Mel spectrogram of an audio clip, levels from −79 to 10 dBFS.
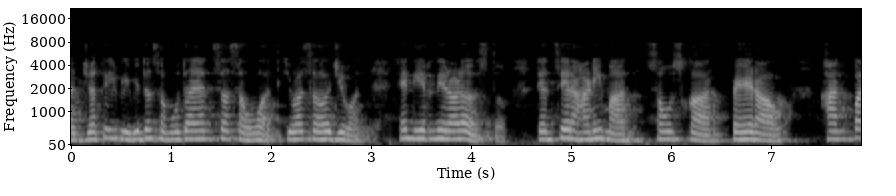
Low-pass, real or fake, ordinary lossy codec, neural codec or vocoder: none; fake; none; codec, 16 kHz, 16 kbps, FunCodec, trained on LibriTTS, 50 frames a second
